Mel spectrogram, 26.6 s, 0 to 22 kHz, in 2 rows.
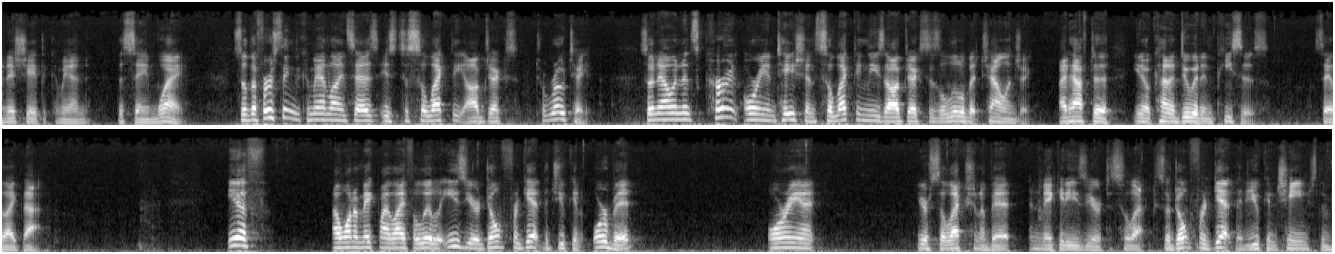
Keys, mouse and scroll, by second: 11.5 click, 12.7 click, 15.6 Escape, 16.2 right click, 19.1 right click, 19.4 scroll up 2, 19.8-20.6 scroll down 2, 20.6 scroll up 1, 20.6 scroll, 21.4 right click, 22.8 click.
